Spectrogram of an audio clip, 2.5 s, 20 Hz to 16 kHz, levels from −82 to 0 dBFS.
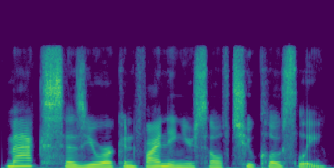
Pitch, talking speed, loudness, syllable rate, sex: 195 Hz, 190 wpm, -16 LUFS, 5.9 syllables/s, female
